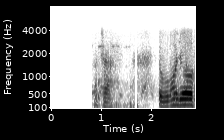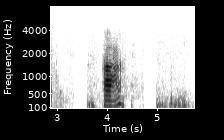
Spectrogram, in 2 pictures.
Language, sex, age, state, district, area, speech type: Hindi, male, 18-30, Bihar, Vaishali, rural, conversation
